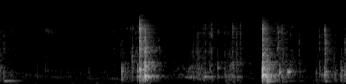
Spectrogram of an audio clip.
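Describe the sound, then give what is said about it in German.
Someone takes a sip of water, with two sharp swallowing gulps separated by softer slurping and handling noises, and no talking. “ja, darauf noch ein Stück Wasser.”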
